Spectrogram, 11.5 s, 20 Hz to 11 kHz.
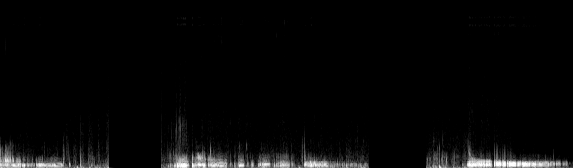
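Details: Stomach rumbling after a 48-hour fast: long, loud gurgling and rumbling runs from the belly with brief quiet gaps; borborygmi from an empty gut.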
